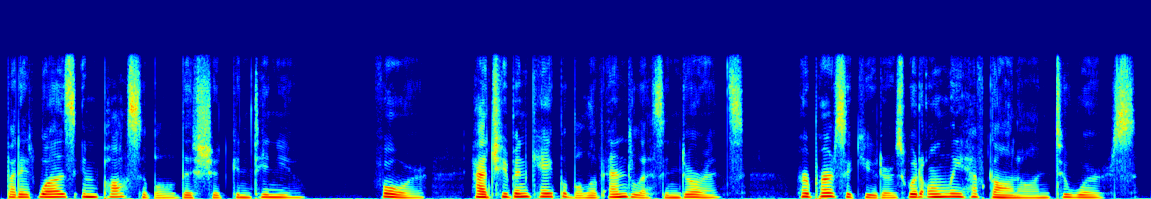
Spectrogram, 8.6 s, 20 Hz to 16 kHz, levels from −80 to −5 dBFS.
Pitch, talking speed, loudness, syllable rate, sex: 200 Hz, 165 wpm, -19 LUFS, 5.6 syllables/s, female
